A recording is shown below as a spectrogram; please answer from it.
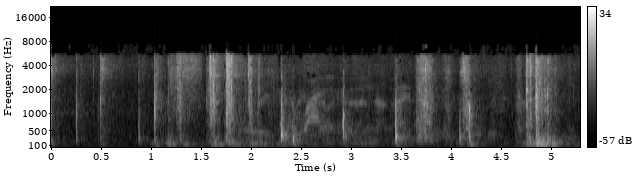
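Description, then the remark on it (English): A door is opened, with a run of sharp wooden clicks and knocks from the latch and handling, a brief creak midway, and soft bumps and shuffling continuing afterward. “The door, Chuck.”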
